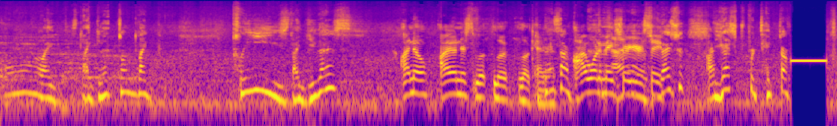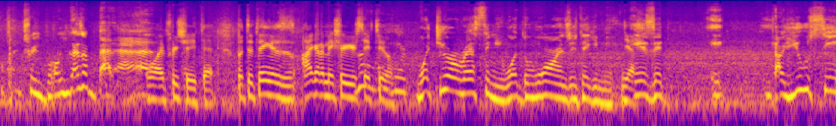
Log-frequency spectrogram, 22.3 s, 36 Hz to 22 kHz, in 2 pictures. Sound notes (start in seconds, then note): 10.5 beep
